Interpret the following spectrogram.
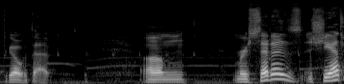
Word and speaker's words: Mercedes: that I know her name looks like it's pronounced Mercedes but it's pronounced Mercedes in the game so we have to go with that um Mercedes she had like a long ponytail like resting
